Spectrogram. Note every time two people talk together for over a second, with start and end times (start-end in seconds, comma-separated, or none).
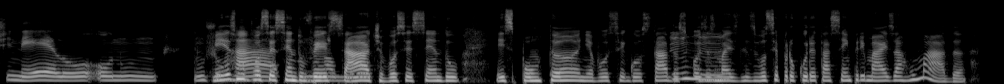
2.1-3.7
